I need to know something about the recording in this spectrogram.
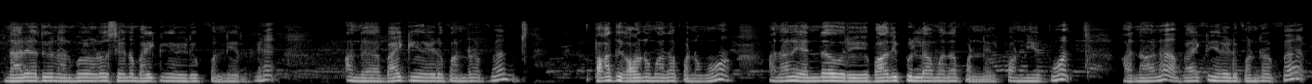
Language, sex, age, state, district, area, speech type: Tamil, male, 18-30, Tamil Nadu, Namakkal, rural, spontaneous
